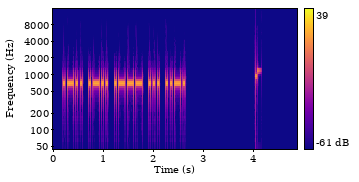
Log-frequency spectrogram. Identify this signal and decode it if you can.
Morse code, heard as a keyed tone, about 27 wpm, 700 Hz. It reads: LLJSF
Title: Code Groups - 5 Letters - 28wpm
